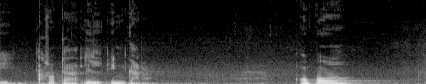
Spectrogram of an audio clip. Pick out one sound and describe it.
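An older man speaks calmly into a microphone, with long pauses.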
